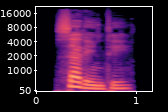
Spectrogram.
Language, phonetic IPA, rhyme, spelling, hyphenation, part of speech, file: Hungarian, [ˈsɛrinti], -ti, szerinti, sze‧rin‧ti, adjective, Hu-szerinti.ogg
- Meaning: 1. by, according to someone or something 2. in agreement with someone or something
